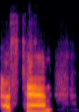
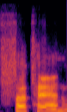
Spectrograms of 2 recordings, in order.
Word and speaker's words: Estan: We kind of intended the pronunciation just to be Estan, but when we gave the script to the voice actors, we got different kinds of results. We got normal Satan, which is understandable because it's literally Satan of Wrath. That isn't a huge problem. We got Satan, which is not the correct pronunciation of Satan, and then we just Stan.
